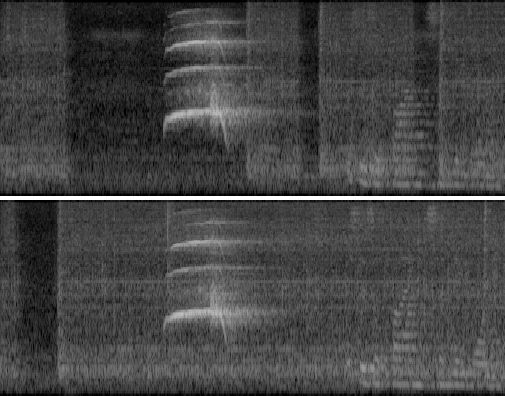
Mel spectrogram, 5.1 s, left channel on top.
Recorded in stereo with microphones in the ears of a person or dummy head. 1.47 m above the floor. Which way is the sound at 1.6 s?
5° left (ahead or behind).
